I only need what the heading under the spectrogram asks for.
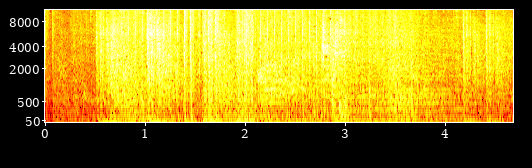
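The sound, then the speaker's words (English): Dense gunfire fills a film battle scene, with rapid overlapping shots and bursts packed into a continuous loud barrage that barely lets up. “Russians fall under the precision fire of Doyle and his men.”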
